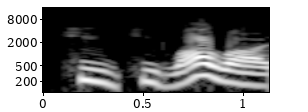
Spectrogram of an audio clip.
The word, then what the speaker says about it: Kilala: Now, I'm saying their names like this because Kilala is not translated from Japanese, so I have to say it right.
